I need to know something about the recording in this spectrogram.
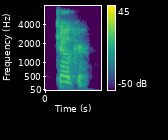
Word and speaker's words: Coker: How do you pronounce his Coker, name? Coker.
